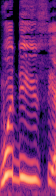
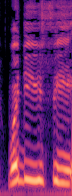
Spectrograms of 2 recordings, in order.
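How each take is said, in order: First: It is said in a put-on witch voice. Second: It is said in Saul's voice.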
